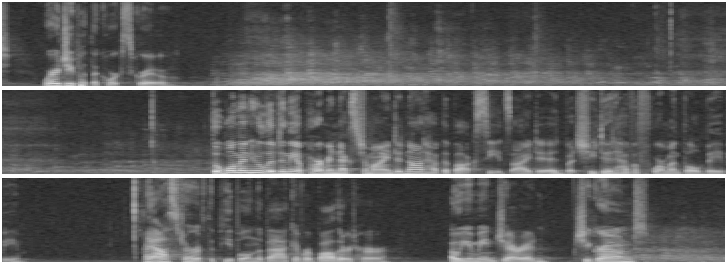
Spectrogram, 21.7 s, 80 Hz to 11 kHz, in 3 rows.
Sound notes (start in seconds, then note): 5.2 laughter; 20.8 laughter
